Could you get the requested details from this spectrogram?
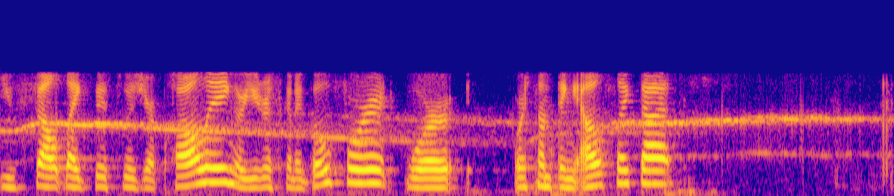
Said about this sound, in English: I apologize if you hear the siren in the background.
